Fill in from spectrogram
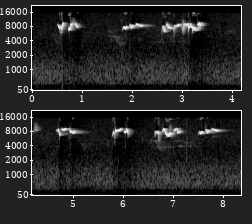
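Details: Wrenthrush, a resident of Panama and Costa Rica, singing very high, thin, squeaky phrases of quick slurred notes, each burst under a second long and repeated about every second, over a quiet background.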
